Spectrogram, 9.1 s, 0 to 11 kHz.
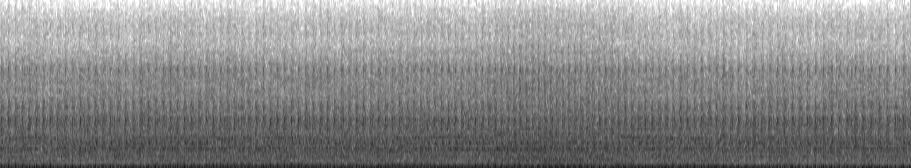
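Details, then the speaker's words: ETQ TG72K12 portable generator, about 14–15 years old with 13 hours, unused 10+ years, new battery, started on the second pull: loud, steady, deep drone at even speed with no misses or knocks, auto throttle working. "I can't believe that thing started right up I mean what was it like I mean it tried to kick on the first pole and then the second pole it started right up after sitting that long"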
